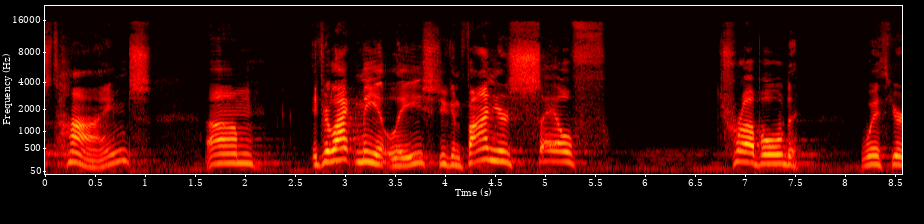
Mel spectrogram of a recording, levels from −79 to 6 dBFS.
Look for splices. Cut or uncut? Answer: uncut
